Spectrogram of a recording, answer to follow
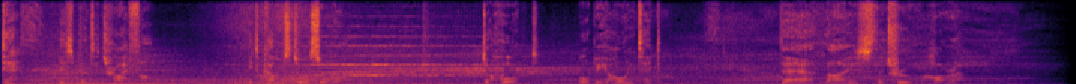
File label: RP, british rp natural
